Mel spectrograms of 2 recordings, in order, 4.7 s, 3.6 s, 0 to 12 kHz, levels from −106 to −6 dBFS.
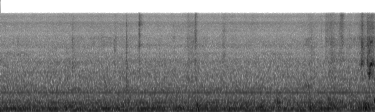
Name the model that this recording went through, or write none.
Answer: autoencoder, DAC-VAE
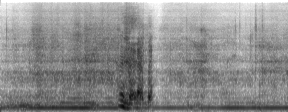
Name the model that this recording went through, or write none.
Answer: codec, SNAC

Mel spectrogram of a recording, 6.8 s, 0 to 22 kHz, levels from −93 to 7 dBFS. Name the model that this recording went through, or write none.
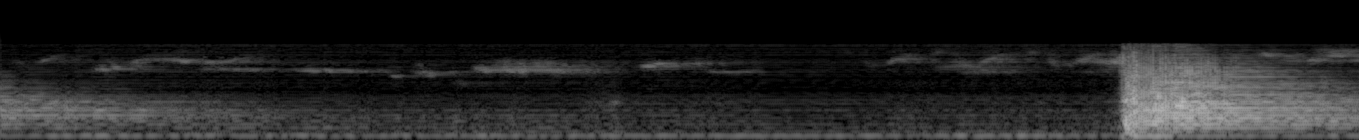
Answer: vocoder, HiFi-GAN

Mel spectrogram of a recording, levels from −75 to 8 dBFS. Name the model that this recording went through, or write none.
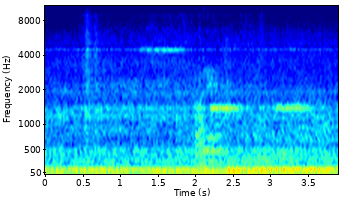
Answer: vocoder, WaveNeXt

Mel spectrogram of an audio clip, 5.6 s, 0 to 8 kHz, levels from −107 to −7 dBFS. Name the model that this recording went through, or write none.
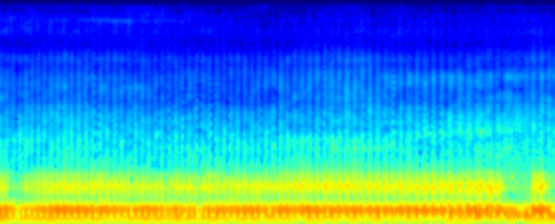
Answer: vocoder, Vocos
